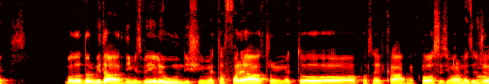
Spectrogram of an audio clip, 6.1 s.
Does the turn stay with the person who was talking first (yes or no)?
no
